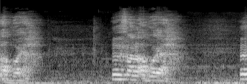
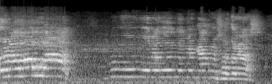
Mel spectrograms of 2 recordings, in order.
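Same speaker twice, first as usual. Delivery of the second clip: excited; 9 semitones higher than usual. Real, not acted. Grabbing a bomb.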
